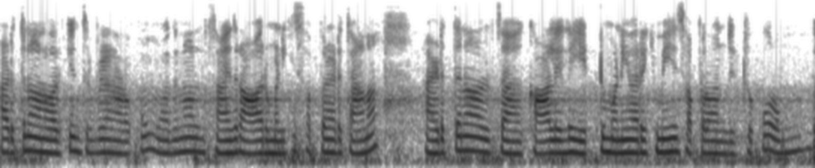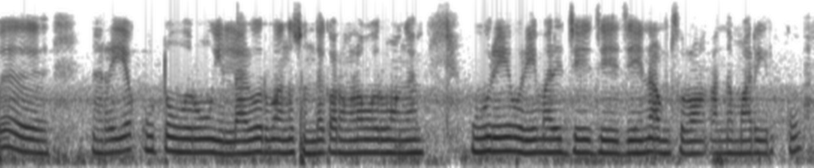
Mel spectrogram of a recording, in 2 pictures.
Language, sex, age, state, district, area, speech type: Tamil, female, 18-30, Tamil Nadu, Thanjavur, rural, spontaneous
